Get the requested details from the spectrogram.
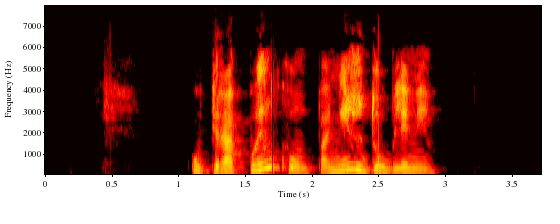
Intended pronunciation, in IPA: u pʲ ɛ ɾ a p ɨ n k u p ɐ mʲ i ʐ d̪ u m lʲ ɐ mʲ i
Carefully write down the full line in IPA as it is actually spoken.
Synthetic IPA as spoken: u pʲ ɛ ɾ a p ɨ n k u p a mʲ i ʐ d̪ u b lʲ ɐ mʲ i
